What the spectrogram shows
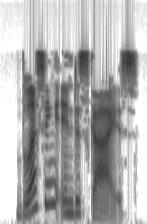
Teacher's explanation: So the in almost disappears.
